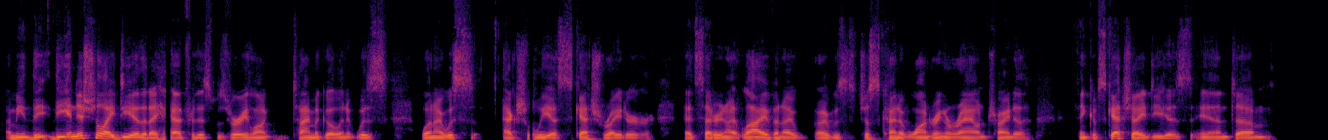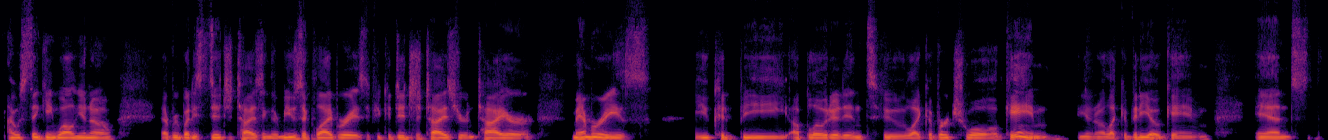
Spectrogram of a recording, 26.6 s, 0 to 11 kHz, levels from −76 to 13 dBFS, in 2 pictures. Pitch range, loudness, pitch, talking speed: 100-115 Hz, -22 LUFS, 105 Hz, 185 wpm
